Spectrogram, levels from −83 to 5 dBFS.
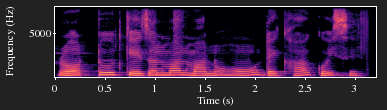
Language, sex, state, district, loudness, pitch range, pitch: Assamese, female, Assam, Kamrup Metropolitan, -17 LUFS, 215-245 Hz, 230 Hz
